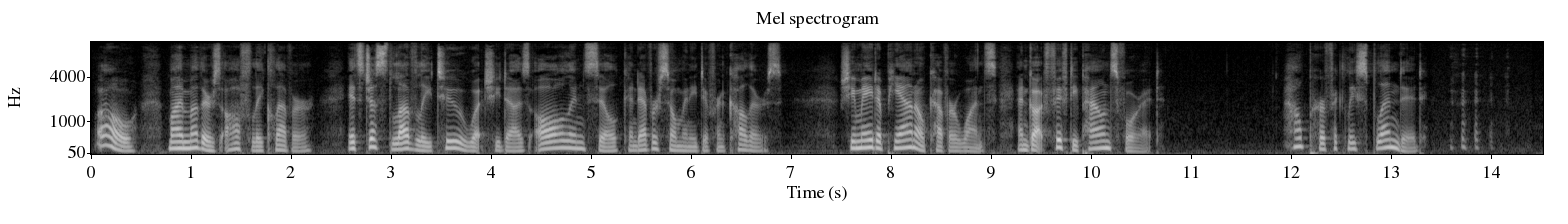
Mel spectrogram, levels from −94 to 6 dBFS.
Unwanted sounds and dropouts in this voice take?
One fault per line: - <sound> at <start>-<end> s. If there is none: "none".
- laugh at 13.6-14.2 s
